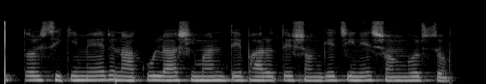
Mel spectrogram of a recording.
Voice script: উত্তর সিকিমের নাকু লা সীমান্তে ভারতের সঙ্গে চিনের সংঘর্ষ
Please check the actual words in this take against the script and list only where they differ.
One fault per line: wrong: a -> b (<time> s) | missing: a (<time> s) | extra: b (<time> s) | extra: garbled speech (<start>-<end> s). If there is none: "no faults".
no faults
